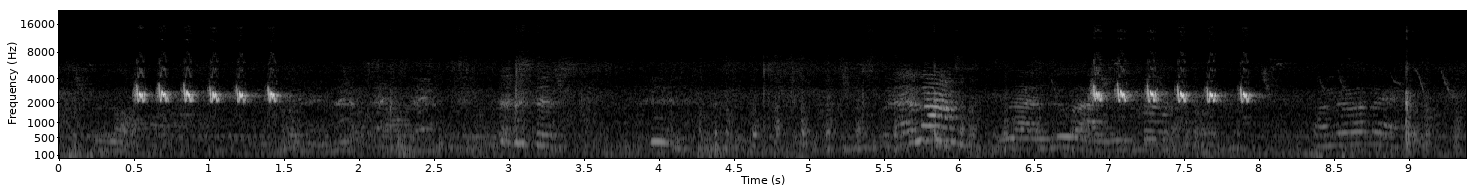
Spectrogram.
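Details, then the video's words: Young yellow-vented bulbul singing actively: bursts of five or six sharp, evenly spaced high pips, then a jumble of bubbly, warbling chatter and quick rising and falling notes, with a soft steady hum beneath. "Burung trucukan anakan gacor"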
